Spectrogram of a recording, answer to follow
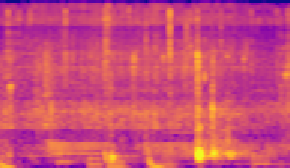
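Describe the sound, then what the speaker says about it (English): Onion and ginger pieces char face down in a hot Instant Pot, giving a steady, close sizzle and crackle for broth-making, with a few sharper pops and clicks near the end. "Because we're trying to char that onion."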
